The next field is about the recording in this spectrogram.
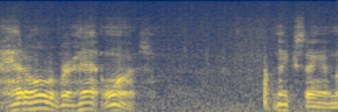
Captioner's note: none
